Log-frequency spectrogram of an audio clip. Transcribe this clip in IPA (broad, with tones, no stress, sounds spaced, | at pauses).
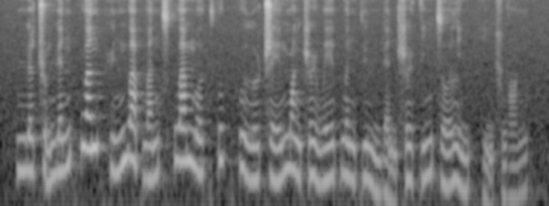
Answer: n̪ ɥ ɛ˧˥ ʈ͡ʂ ṵ˨˩ n̪ ɥ ɛ˧˥ n pʰ w a˥ n pʰ y˧˥ n m w ä˥˩ p w a˧˥ n t͡sʰ w ä˥ m o˧˥ ʊ̯ t̪ʰ u˥ pʰ u˥˩ l u˧˥ ʈ͡ʂ e˧˥ ɪ̯ m ɑ˥˧ ŋ ʂ ɻ̩˥˩ w e˥ ɪ̯ p w ə˥˧ n t̪ y˥˩ n m ɥ ɛ̰˨˩ n ʂ ɻ̩˥˩ t̪ i˥ ŋ t͡s o˧˥ ʊ̯ l i˧˥ ŋ pʰ ḭ˨˩ ŋ ʂ w ɑ˧˥ ŋ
